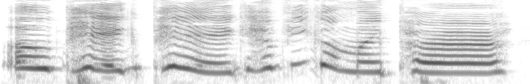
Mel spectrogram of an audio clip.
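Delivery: high, pleading kitten voice; squeaky storybook kitten; little kitten. A narrator's reading. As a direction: ask it like a tiny anxious kitten. Kitten asks pig in story.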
